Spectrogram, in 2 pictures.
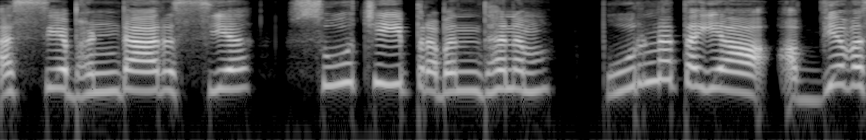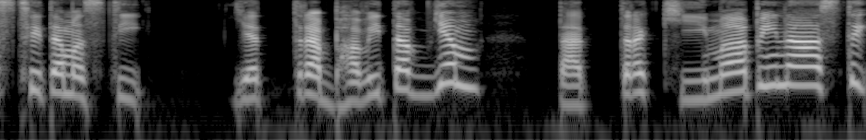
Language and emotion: Sanskrit, disgusted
